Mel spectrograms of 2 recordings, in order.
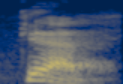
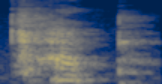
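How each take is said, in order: First: The k is plain, without a puff of air. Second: The k has a strong puff of air. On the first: The speaker calls it wrong. "আমরা আগে এটা কি বলতাম ক্যাট" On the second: The speaker calls it right. "ক্যাট না বলে খ্যাট"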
